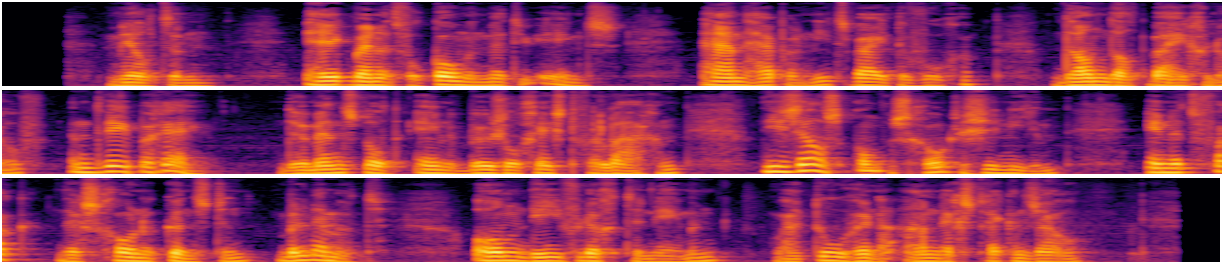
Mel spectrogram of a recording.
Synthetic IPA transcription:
mɪlˠtən | ɪɡ̚bɛnɦətfɔlˠkowmənmɛtyejns | ɛnɦɛpəɹnitzbɛjtəvuχən | dɑndɑd̚bɛjχəlowfɛndʋejpərɛj | dəmɛnstɔtʰejnəbøɥzəlˠχejstfəɹlaːχəndizɛlˠfsɑndəɹsχrowtəʒenijən | ɪnɦətfɑkdɛɹsχownəkɵnstənbəlɛməɹt | ʔɔmdivlɵχtənejmən | ʋaːɹtuɦɵnəʔaːnlɛχstrɛkənzɑw

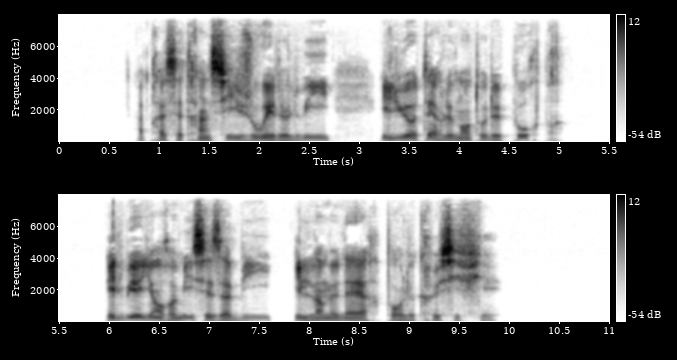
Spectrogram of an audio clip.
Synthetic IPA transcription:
apχɛsɛt̪χɛ̃siʒued̪əlɥi | ilːɥiot̪ɛʁləmɑ̃t̪od̪əpuʁpχ | elɥiejɑ̃ʁəmisezabiː | lːɑ̃mənɛʁpuʁləkχysifje

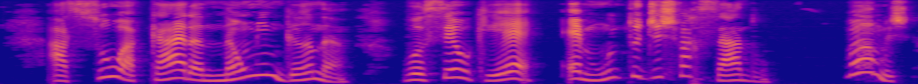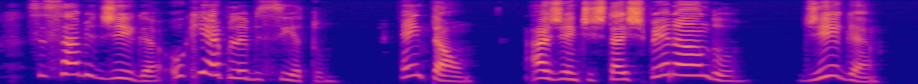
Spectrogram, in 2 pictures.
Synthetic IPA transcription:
ɐ̰suɐkaɾɐnɐ̃w̃mɪẽɡɐ̃nɐ̰ | voseʊkɪɛ | ɛmũj̃t̪ʊd͡ʒisfaɾsad̪ʊ | vɐ̃mʊssɪsabɪd͡ʒiɡɐʔʊkɪɛplebisit̪ʊ | ẽt̪ɐ̃w̃ | aʒẽnt͡ʃɪɪʃt̪aɪspeɾɐ̃nd̪ʊ | d͡ʒiɡɐ

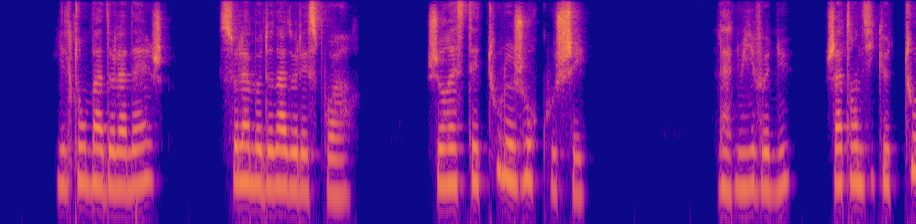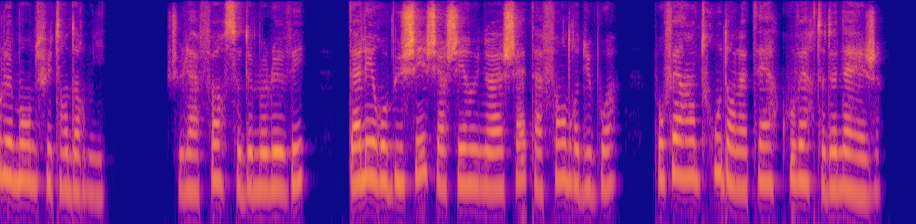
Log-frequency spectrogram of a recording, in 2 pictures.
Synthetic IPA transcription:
ilt̪ɔ̃bad̪əlanɛʒ | səlaməd̪ɔnad̪əlɛspwaʁ | ʒ̥əʁɛst̪ɛt̪ʰuləʒuʁkʰuʃe | lanɥivəny | ʒ̥at̪ɑ̃d̪ikət̪ʰuləmɔ̃d̪fyt̪ɑ̃d̪ɔʁmi | ʒ̥ylafɔʁsd̪əmələve | d̪̥aleʁobyʃeʃɛʁʃeʁynaʃɛt̪afɑ̃d̪ʁəd̪ybwa | puʁfɛʁɛ̃t̪χud̪ɑ̃lat̪ɛʁkʰuvɛʁt̪d̪ənɛʒ

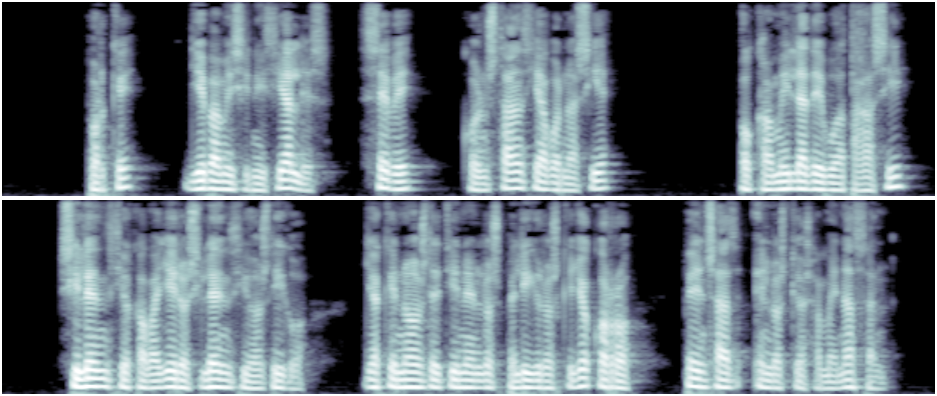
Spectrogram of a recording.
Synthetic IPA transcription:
po̞ɾke̞ | ʝe̞βamisiniθjale̞s | θe̞βe̞ | ko̞nst̪an̟θjaβ̞o̞nasje̞ | okamilaðeβwat̪ɣasi | sile̞n̟θjokaβaʝe̞ɾosile̞n̟θjoːzðiɣ̞o̞ | ɟ͡ʝake̞no̞ːzðe̞t̪je̞ne̞nlo̞spe̞liɣɾo̞ske̞ʝo̞ko̞ro̞ | pe̞nsaðe̞nlo̞ske̞o̞samẽ̞naθan

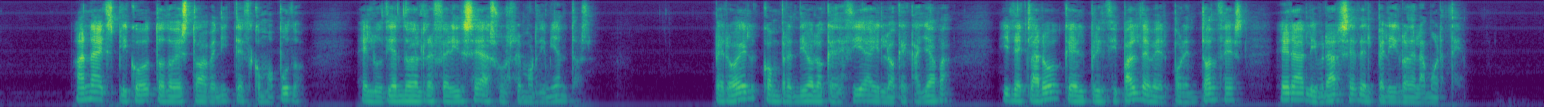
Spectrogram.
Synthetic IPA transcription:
anaekspliko̞t̪o̞ðo̞est̪oaβe̞nit̪e̞θko̞mo̞puðo̞ | eluðje̞nd̪oelre̞fe̞ɾiɾse̞asusre̞mo̞ɾðimje̞nt̪o̞̥s | pe̞ɾo̞e̞lko̞mpɾe̞nd̪jo̞lo̞ke̞ðe̞θiailo̞ke̞kaʝaβa | iðe̞klaɾo̞ke̞ːlpɾinθipald̪e̞βe̞ɾpo̞ɾe̞nt̪o̞nθe̞s | e̞ɾaliβ̞ɾaɾse̞ðe̞lpe̞liɣɾo̞ð̞e̞lamwe̞ɾt̪ʰe̥

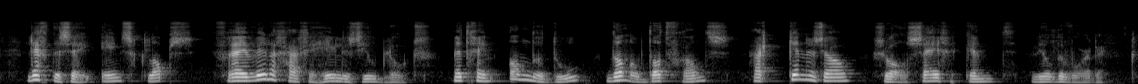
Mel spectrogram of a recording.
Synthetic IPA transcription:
lɛχdəzɛjejnsklɑps | frɛjʋɪləχɦaːɹχəɦejləzilˠblowt | mɛtχejnɑndərdulˠ | dɑnɔp̚dɑtfrɑns | haːɹkɛnənzɑw | z̥owɑlˠsːɛjχəkɛnt | ʋɪlˠdənʋɔɹdən

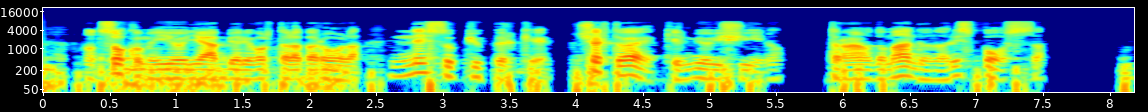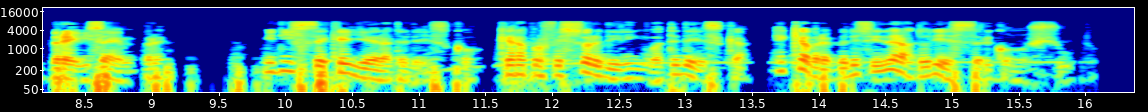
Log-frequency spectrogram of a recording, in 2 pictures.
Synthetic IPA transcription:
nonsɔkːomeiːoʎiabːjaɾivɔlt̪alapaɾɔːlanesɔpːjupːerk̟ʰḛ | t͡ʃɛrt̪oɛk̟ːeilmiːovit͡ʃiːno | t̪ɾanod̪omand̪aunaɾispɔst̪a̰ | bɾɛːvisɛmpɾe | mid̪isːek̟eʎːiɛːɾat̪ed̪ɛ̰skʰokɛːɾapɾofesːoːɾed̪iliŋɡwat̪ed̪ɛskʰa̰ | ek̟ːeavɾɛbːed̪esid̪eɾaːt̪od̪iɛsːeɾekonoʃːuːt̪o̥

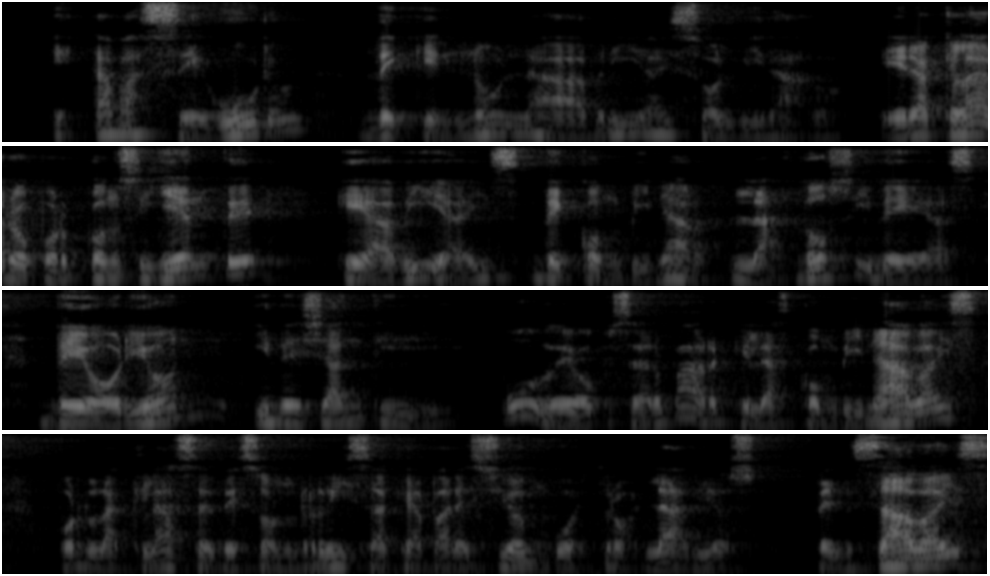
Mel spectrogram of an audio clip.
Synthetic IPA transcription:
est̪aβaseɣuɾo̞ | ðe̞keno̞laːβɾiajso̞lβiða̰ðo̞ | eɾaklaɾopoɾko̞nsiɣje̞nt̪e | keaβiajsðeko̞mbinaɾlazðo̞siðeaz | ðeoɾjo̞niðeʒant̪ili | puðeoβseɾβaɾkelasko̞mbinaβajs | poɾlaklaseðeso̞nrisakeapaɾesjo̞embwest̪ɾo̞zlaβjo̞s | pe̞nsaβajs

